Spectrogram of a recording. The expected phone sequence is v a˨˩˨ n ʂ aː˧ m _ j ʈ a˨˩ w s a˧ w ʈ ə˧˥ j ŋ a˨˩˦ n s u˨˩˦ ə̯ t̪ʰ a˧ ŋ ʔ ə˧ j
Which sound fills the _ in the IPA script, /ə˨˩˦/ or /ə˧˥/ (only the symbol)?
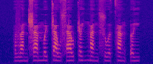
ə˧˥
